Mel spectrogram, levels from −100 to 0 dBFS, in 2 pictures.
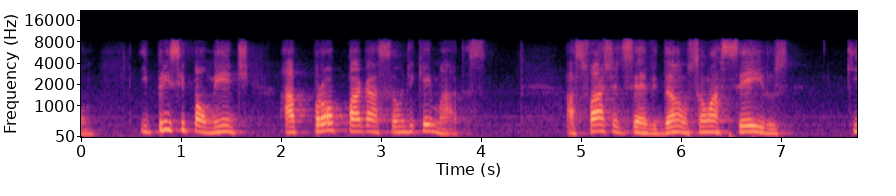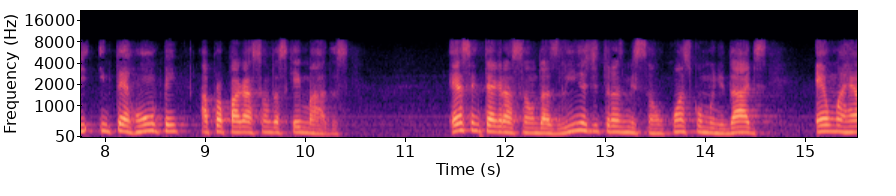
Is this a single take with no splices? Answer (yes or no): yes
